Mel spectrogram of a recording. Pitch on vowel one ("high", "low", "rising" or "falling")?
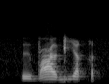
low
